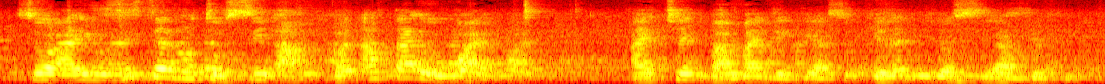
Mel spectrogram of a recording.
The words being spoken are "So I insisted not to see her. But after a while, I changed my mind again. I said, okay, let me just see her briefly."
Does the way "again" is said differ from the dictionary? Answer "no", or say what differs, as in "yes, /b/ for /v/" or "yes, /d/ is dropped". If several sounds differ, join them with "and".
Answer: yes, /n/ is dropped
